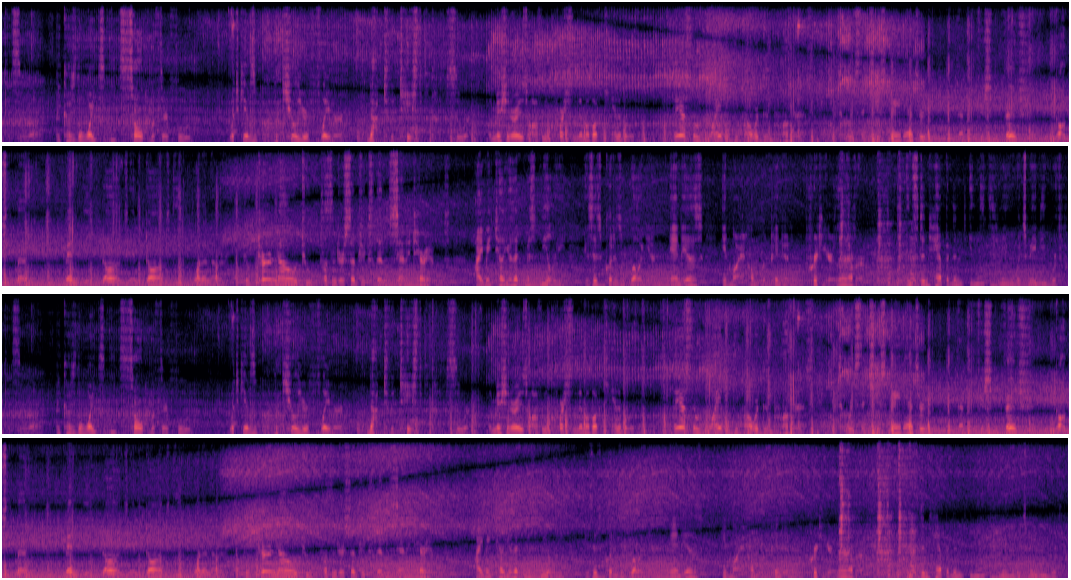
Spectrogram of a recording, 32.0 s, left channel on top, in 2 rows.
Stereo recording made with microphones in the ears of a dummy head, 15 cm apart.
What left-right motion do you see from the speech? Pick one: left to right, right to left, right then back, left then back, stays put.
right then back.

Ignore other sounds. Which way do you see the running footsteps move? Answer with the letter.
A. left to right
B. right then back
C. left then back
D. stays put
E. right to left
E.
